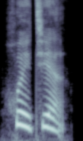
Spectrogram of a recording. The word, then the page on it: 会见: huì jiàn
